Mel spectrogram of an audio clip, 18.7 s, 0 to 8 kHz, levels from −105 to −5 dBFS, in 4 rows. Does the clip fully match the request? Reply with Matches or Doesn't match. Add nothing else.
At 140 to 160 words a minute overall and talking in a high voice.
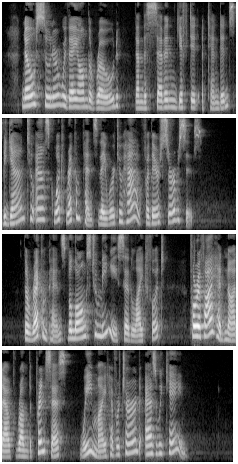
Matches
